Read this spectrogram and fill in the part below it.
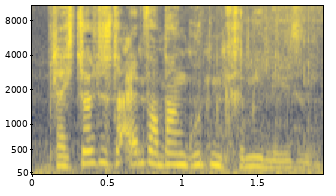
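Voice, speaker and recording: A woman's voice: medium pitch, animated, rapid-fire, natural voice. An actress playing a teasing woman in a conversational radio drama scene. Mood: happy, teasing. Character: teasing, animated woman looking forward to holiday.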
